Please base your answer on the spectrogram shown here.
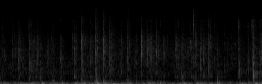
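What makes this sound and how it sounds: Fingertips of both hands type rapidly on a full-size black plastic backlit RGB gaming keyboard with a hollow housing. The result is a dense, continuous stream of short, dry clacks with a deep, thumpy low-end body and brief bright tick edges that die away almost instantly.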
